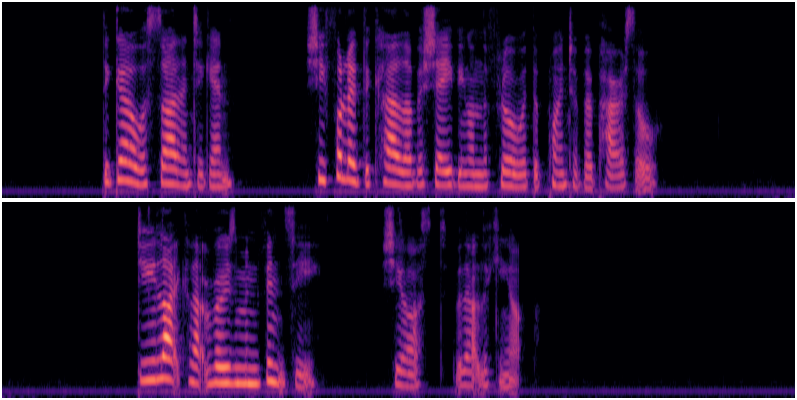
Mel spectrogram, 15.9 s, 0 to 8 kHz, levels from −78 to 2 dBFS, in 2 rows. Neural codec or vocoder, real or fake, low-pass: none; real; 7.2 kHz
